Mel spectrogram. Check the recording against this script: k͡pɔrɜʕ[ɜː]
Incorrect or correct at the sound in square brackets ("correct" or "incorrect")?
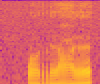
incorrect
